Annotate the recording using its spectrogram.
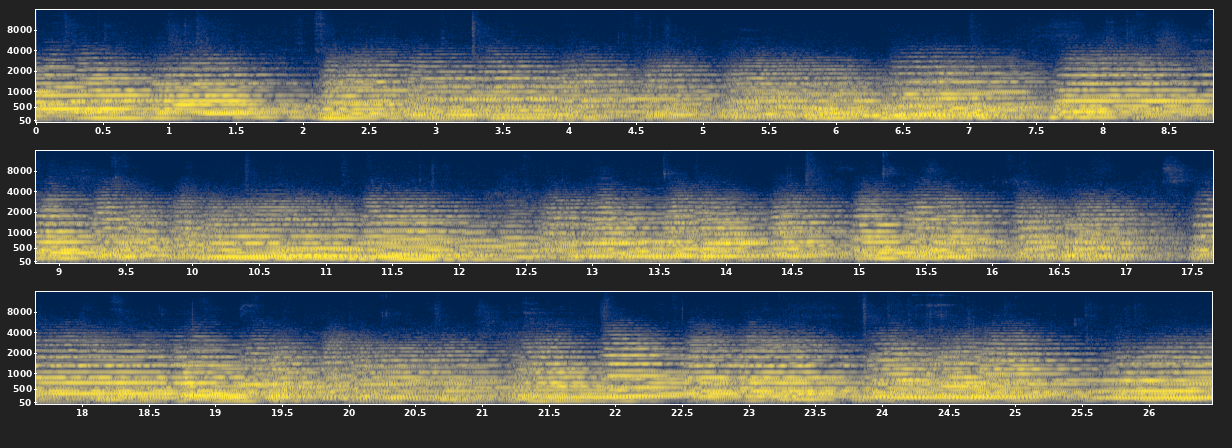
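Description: A small church brass ensemble of trumpets and a lower brass instrument plays a slow hymn-like piece in several parts. There is a short break between phrases about two thirds of the way through.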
